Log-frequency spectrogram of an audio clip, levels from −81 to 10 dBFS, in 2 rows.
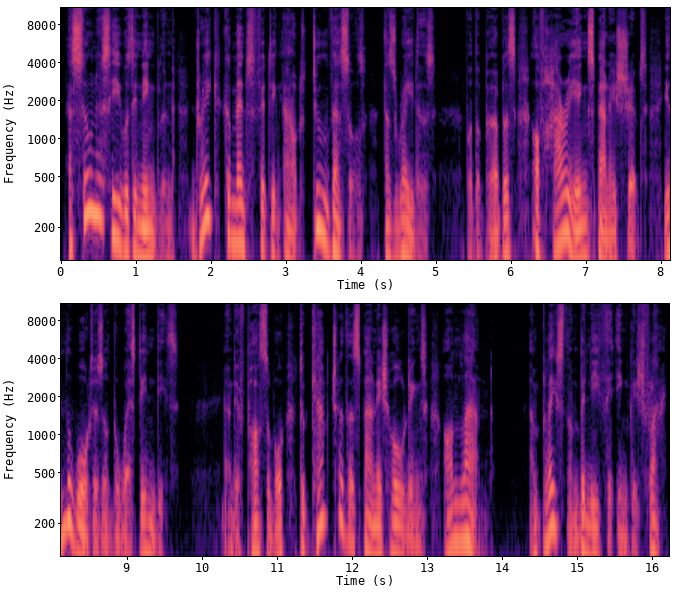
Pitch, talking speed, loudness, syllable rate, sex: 115 Hz, 170 wpm, -20 LUFS, 5.1 syllables/s, male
